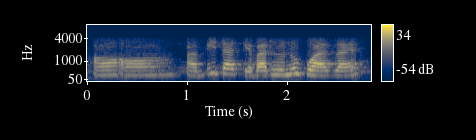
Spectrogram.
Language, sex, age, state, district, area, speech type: Assamese, female, 18-30, Assam, Tinsukia, urban, conversation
